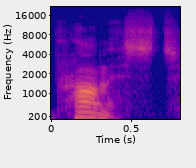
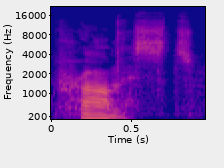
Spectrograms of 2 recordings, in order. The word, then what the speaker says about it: promised: Uh, promised. Promised because the S sound at the end, the E is not pronounced, right?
